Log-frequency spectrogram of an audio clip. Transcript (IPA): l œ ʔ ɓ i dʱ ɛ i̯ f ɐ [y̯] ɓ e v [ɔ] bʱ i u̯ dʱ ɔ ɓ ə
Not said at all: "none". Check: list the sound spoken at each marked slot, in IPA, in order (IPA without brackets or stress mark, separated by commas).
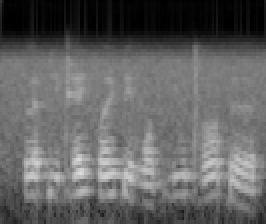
y̯, ɔ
